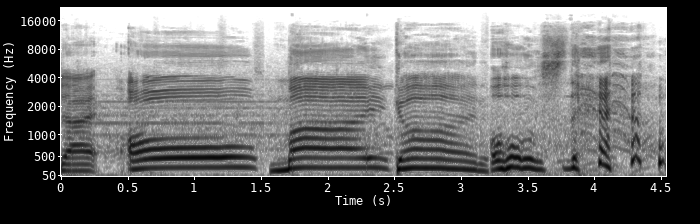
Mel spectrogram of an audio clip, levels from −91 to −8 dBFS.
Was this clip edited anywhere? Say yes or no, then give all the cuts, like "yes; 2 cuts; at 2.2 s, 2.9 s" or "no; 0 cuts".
yes; 2 cuts; at 1.5 s, 2.4 s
